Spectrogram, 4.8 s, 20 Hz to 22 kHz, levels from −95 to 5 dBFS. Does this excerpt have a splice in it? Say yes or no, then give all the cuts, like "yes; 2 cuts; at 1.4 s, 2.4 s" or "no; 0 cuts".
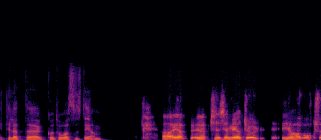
no; 0 cuts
